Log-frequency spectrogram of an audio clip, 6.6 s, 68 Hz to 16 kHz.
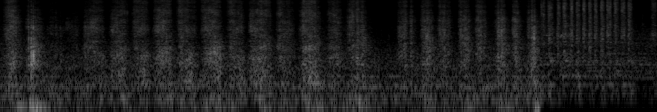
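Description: The applicator tip of a sneaker-cleaner bottle scrubbing back and forth over the knit upper of a Yeezy Boost 350 V2, working the cleaner into the dirty fabric. It makes a steady rasping rub of repeated strokes that come quicker near the end.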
